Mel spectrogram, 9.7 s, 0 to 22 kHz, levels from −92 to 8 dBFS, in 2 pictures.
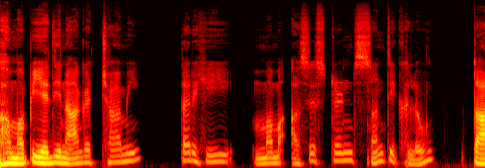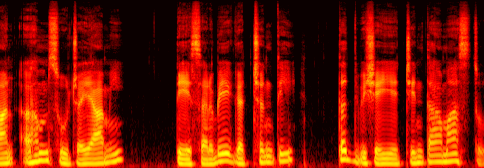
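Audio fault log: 0.40 to 0.96 s, zipper noise: the speech level drops by roughly 15 dB in 2 dB jumps, about ten a second. Each jump is applied with no smoothing. So each leaves a small click, heard as a rapid ticking riding on the speech.
3.58 to 4.84 s, zipper noise: the level climbs by roughly 15 dB, again in 2 dB steps, about five a second. The slower steps give a more spaced ticking. It ends just before "अहं सूचयामि ते सर्वे".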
